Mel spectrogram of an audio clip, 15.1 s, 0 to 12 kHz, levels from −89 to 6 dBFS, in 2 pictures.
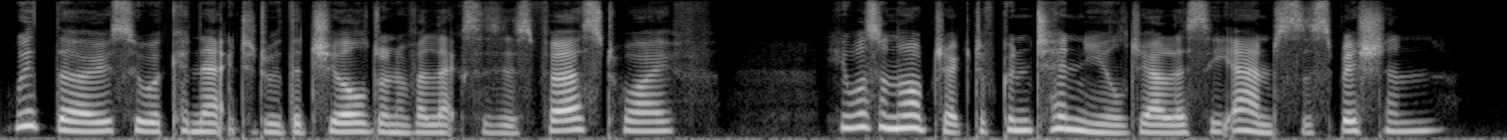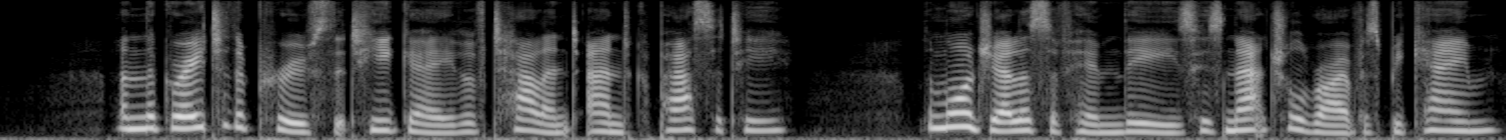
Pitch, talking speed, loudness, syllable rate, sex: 230 Hz, 170 wpm, -19 LUFS, 5.4 syllables/s, female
